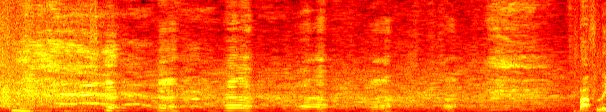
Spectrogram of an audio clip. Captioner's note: creepy Carson laugh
